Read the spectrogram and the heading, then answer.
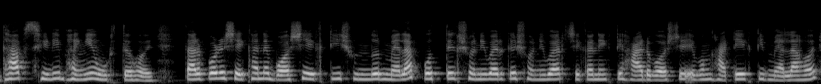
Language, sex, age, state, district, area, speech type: Bengali, female, 30-45, West Bengal, North 24 Parganas, rural, spontaneous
